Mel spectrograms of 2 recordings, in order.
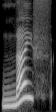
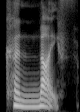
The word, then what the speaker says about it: knife: The silent letter K. The word no, it sounds like no in yes or no and not know. The word knife, pronounced knife and not knife.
